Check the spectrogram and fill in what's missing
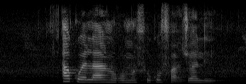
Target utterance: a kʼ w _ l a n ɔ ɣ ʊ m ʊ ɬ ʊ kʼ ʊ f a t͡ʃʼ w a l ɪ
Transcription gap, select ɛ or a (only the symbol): ɛ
